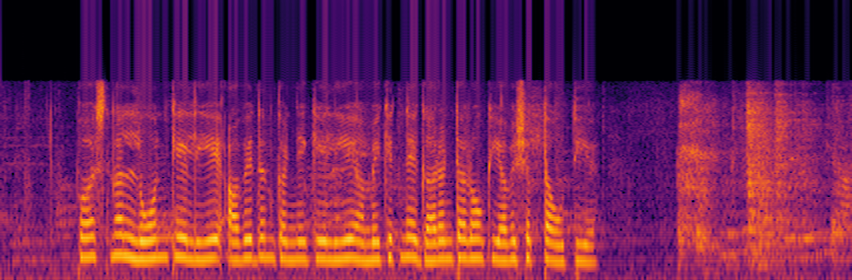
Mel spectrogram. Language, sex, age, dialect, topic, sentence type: Hindi, female, 25-30, Marwari Dhudhari, banking, question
